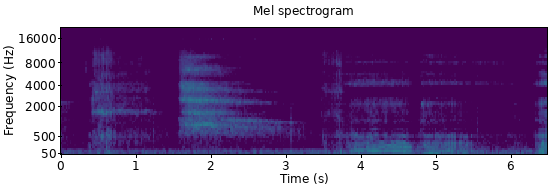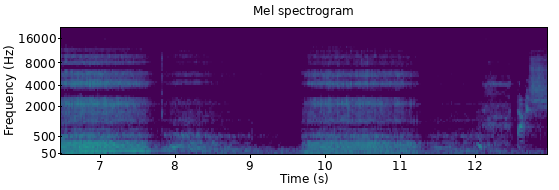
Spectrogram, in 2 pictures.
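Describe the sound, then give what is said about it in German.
A woman snores in slow, repeated cycles, each breath a rasping, rattling rumble that swells and fades, with brief quiet gaps between the loud snores. “Schnarcht ja eine.”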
